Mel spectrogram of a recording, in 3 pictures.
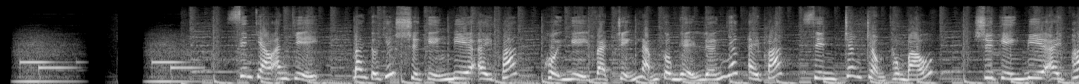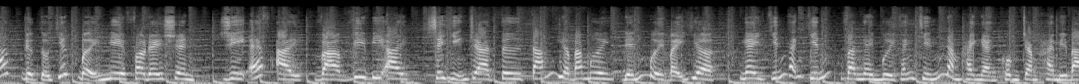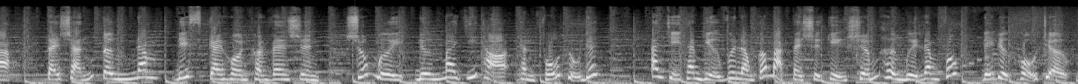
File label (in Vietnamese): Thu Am Quang Cao Su Kien Giong MC nu mien Nam hap dan Radio Ad; Near Apac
